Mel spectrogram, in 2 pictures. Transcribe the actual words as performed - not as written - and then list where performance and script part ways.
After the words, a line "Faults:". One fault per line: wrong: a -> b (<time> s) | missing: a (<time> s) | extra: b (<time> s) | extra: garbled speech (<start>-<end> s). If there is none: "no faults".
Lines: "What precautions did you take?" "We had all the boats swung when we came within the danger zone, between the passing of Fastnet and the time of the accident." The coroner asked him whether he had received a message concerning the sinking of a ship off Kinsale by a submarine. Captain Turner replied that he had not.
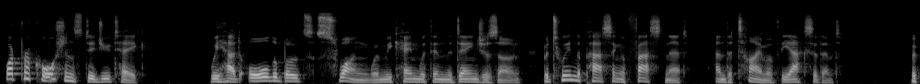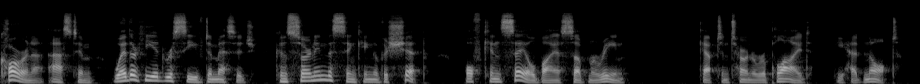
"What precautions did you take?" "We had all the boats swung when we came within the danger zone, between the passing of Fastnet and the time of the accident." The coroner asked him whether he had received a message concerning the sinking of a ship off Kinsale by a submarine. Captain Turner replied he had not.
Faults:
missing: that (17.3 s)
